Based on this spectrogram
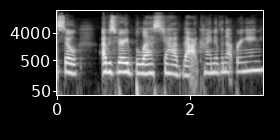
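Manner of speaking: ordinary delivery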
